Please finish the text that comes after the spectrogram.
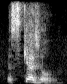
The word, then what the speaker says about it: schedule: ठीक है, डी का साउंड नहीं आ रहा है इसमें। ठीक है, आमतौर पे यू जो है ना वो जे में बदल जाता है प्रोनाउंसिएशन के लैंग्वेज में। ठीक है, इसलिए ये हो गया स्केड्यूल।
